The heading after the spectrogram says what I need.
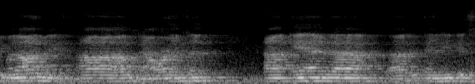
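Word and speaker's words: Menotomy: I can't pronounce it. Monotony? Somebody help me? Monotony, thank you. Monotony.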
